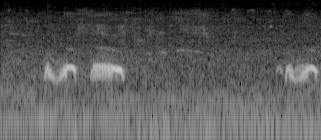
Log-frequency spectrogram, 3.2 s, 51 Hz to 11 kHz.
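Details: Spotted dove of the thổ đồng type giving a calling coo used to stir captive birds into cooing: two wavering mid-pitched coo notes in quick succession, a pause of about 1.5 seconds, then another short warbled coo, over faint background hiss.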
